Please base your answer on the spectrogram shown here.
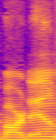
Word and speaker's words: Bardem: This character, I always say his name wrong. Javier Bardem, is that right? That's right.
